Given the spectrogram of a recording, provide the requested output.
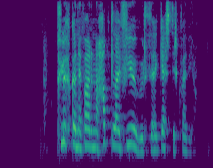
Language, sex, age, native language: Icelandic, female, 12, Icelandic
